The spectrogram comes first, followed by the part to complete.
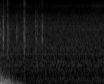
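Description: Near silence: room tone with a few faint clicks in the first second, from working the computer.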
